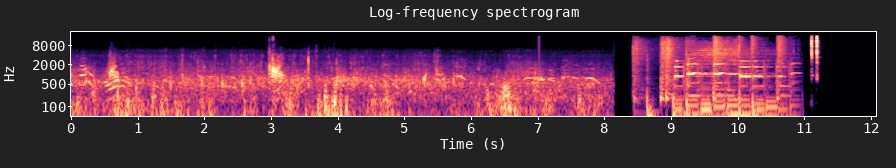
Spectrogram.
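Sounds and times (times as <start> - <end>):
sea water splashing and sloshing: 0.0 - 8.2
wind rumbling on microphone: 0.0 - 8.2.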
